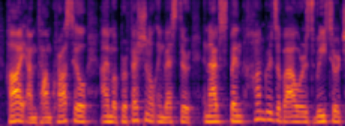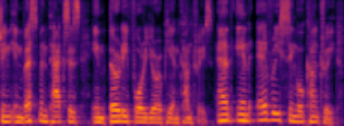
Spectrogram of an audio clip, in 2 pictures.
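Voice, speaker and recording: A man hosting an investing channel, giving a direct, brisk scripted explainer while walking through a website. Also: mid-range voice, a little mellow. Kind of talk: scripted explainer with screen walkthrough.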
